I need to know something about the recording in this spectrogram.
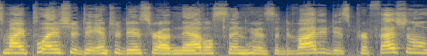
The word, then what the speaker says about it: Natelson: That's one of the best introductions I've ever gotten, except the name is pronounced Natelson.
